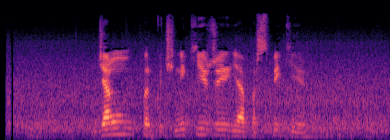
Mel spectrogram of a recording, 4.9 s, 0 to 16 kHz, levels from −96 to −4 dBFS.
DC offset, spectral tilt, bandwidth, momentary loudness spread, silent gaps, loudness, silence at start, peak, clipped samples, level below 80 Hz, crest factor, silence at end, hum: under 0.1%; -2.5 dB/octave; 11 kHz; 23 LU; none; -30 LUFS; 0.1 s; -6 dBFS; under 0.1%; -72 dBFS; 28 dB; 0 s; none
